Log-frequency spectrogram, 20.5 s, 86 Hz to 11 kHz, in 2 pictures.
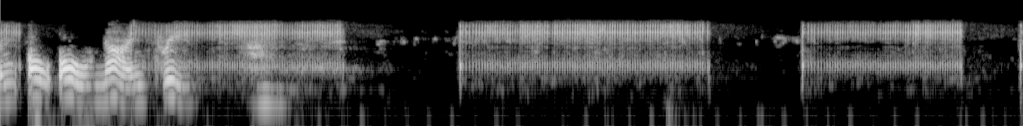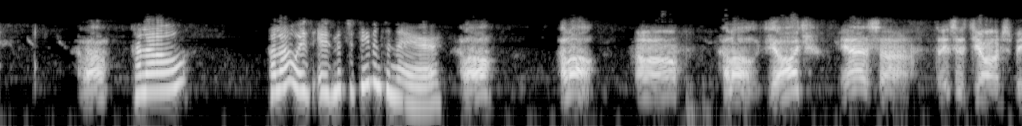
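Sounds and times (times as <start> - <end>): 
speech: 0.0 - 3.0, 11.0 - 12.1, 12.9 - 15.2, 15.8 - 20.4
tinny buzzing telephone ringing tone through the receiver: 0.0 - 3.6, 4.6 - 7.2, 8.0 - 9.7
warbling voice-like sound: 1.3 - 3.0.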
